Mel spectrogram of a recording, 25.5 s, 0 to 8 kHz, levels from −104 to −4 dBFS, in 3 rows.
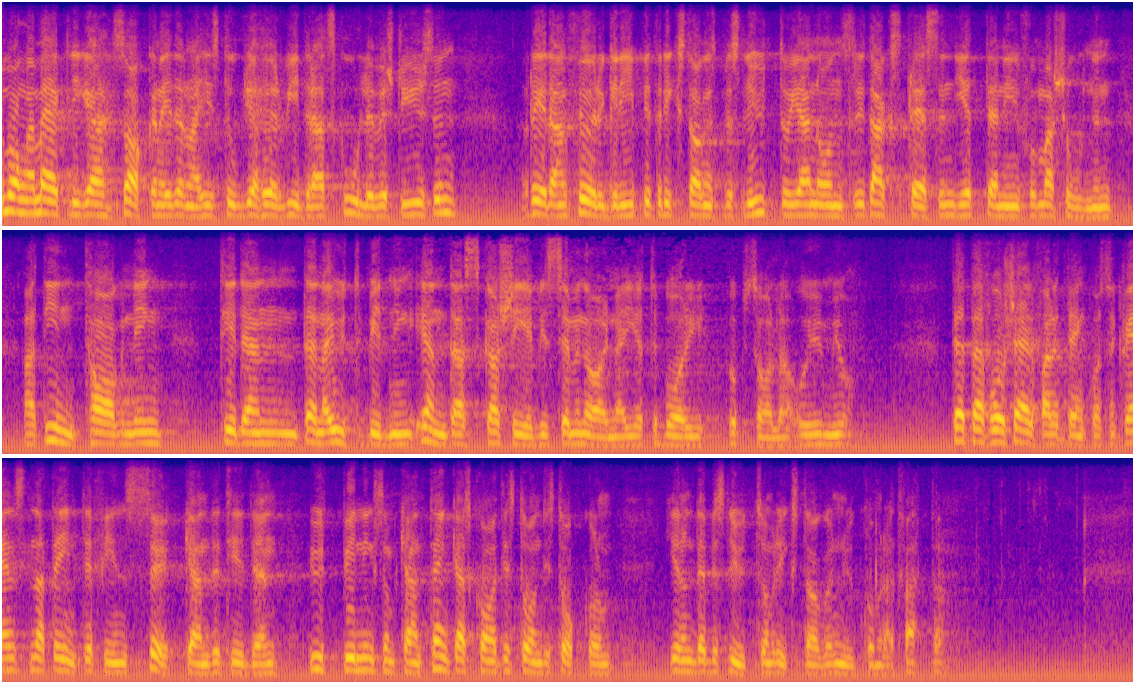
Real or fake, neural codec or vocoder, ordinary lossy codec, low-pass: real; none; Opus, 32 kbps; 7.2 kHz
